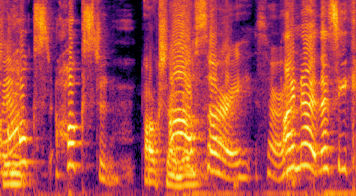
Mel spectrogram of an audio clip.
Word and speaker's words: Hoxton: No, it's in Oxton, which is a very, very similar setup.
